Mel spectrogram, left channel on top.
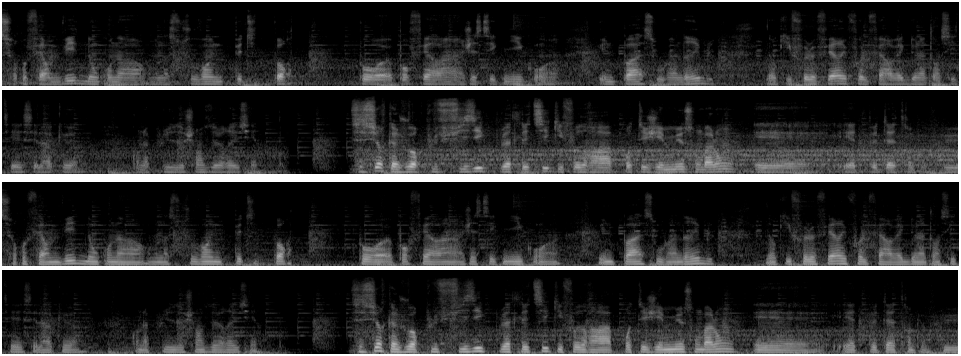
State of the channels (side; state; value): both; normal; correlation 0.41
